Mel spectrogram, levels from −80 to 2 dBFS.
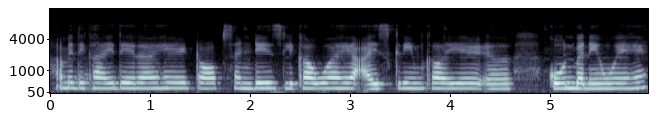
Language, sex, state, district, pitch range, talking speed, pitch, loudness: Hindi, female, Madhya Pradesh, Bhopal, 225-235 Hz, 170 wpm, 230 Hz, -15 LUFS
